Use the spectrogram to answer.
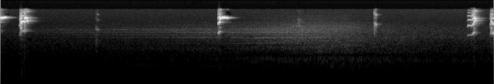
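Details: Rosy-faced lovebirds in a window-side cage, five birds in winter, utter sharp, high chirps spaced a couple of seconds apart while a passing vehicle swells and fades as a low rushing sound from outside.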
